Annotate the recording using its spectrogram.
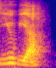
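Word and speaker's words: Lluvia: I was wondering because the double L is a U, right? I mean, it's not like the U sound, right? L-L-U-V-A is Uvia. Yes. Uvia. Thank you, Uvia.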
